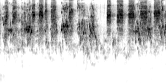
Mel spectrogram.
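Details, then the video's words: Budgies chirp in quick pulsed bursts, bright scratchy notes repeating several times a second, with a short lull midway before the chatter resumes. "Cute Budgies Chirping Sounds"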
